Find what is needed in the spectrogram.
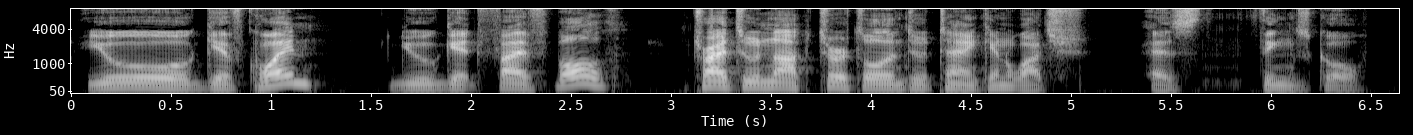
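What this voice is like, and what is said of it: Heavily accented character voice. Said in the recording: “In very heavily accented common ... it's definitely Infernal.”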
